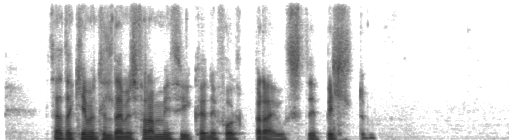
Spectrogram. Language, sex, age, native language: Icelandic, male, 20-29, Icelandic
